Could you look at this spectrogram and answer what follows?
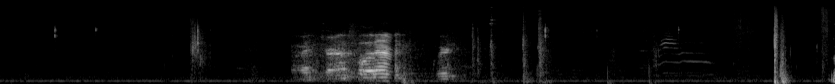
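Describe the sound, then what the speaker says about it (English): A cat meows in a Minecraft-style video game, with a drawn-out meow near the middle and a shorter one after, set against a quiet low hum and scattered clicks. "Bro, move, cat."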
